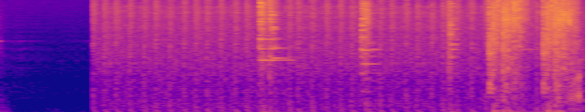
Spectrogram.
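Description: Bursts of automatic rifle fire in PUBG Mobile aimed at robot targets, starting after a brief silence and growing louder and denser toward the end, with rapid sharp shots.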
